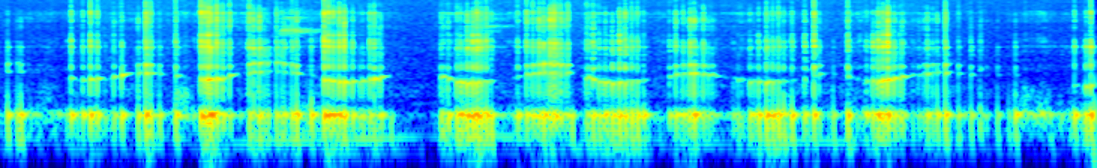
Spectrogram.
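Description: The tip of a thin grey stick repeatedly scratches and taps the hollow metal mesh grille of a microphone with a green LED while the other hand holds the stand. Quick, dry ticks and rough scraping sweeps ride over a steady low hum, with the scrapes bending up and down in pitch. There is a short quiet gap just before the three-second mark.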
